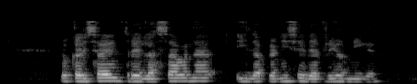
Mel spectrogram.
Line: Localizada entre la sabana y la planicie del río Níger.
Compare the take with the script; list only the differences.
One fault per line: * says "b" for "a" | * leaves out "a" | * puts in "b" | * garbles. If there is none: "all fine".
all fine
